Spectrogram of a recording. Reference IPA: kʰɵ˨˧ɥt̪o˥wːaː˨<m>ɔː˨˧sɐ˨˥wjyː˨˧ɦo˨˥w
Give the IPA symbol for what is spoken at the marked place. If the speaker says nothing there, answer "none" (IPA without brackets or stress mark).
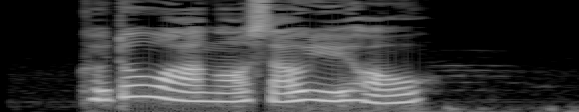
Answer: ŋ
